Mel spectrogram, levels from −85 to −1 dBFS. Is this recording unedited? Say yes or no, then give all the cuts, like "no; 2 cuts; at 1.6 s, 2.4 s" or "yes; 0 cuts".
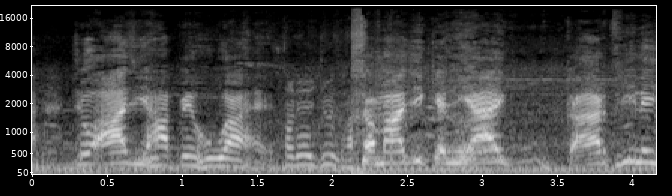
no; 1 cut; at 2.1 s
